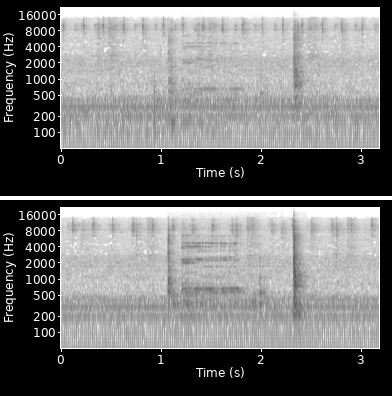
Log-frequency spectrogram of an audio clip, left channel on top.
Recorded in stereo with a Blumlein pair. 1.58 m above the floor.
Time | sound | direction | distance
1.1 | a clunk | 55° right | 0.7 m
